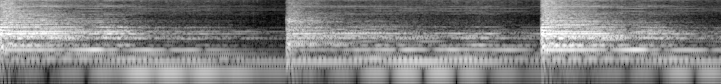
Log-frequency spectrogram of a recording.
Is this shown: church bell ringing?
yes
